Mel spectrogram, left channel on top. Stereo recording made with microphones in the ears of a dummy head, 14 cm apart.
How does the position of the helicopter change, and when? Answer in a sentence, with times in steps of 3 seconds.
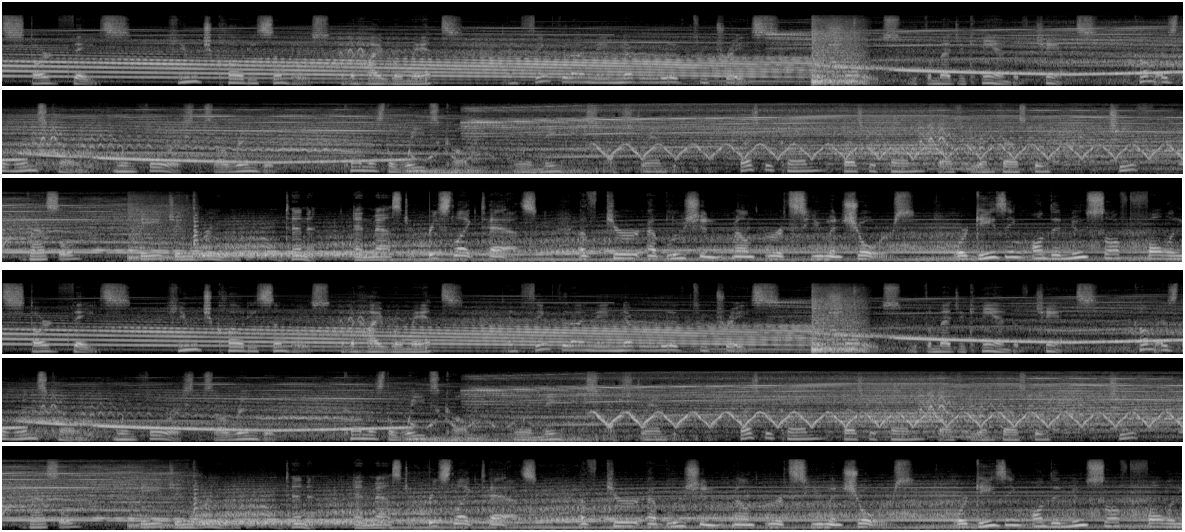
In this clip you hear the helicopter on the left from 0 s, in the centre from 18 s and on the right from 21 s.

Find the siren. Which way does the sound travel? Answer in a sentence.
You can hear the siren move from left to right.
